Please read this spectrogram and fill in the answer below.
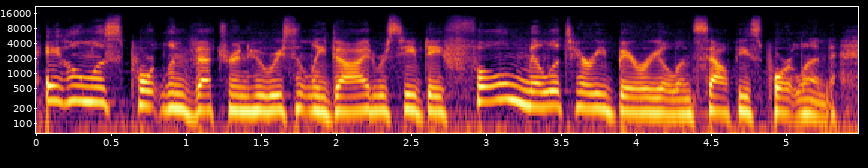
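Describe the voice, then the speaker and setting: A woman talks at a fairly quick pace in a medium pitch. Noticeable background noise runs beneath her. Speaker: TV news anchor. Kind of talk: TV news anchor read.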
